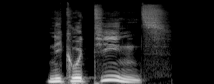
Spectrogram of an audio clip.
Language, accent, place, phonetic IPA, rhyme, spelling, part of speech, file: German, Germany, Berlin, [nikoˈtiːns], -iːns, Nicotins, noun, De-Nicotins.ogg
- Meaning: genitive singular of Nicotin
